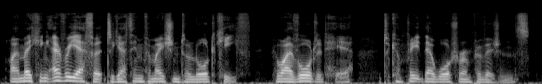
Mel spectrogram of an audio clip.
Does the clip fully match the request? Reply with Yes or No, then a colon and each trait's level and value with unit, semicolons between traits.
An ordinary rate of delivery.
No: fast, 245 wpm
